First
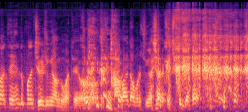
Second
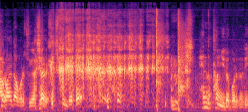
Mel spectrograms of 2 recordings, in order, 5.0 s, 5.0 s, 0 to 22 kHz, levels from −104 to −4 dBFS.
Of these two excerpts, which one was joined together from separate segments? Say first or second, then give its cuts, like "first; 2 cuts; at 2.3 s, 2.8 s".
second; 1 cut; at 3.8 s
